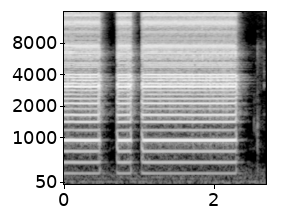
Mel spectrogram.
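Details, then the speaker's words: 1958 (owner thinks) Lionel 2383 Santa Fe F3AA diesel locomotive horn, bench-tested outside the shell after cleaning and adjusting the flapper angle, which sets pitch: strong, steady buzzing horn in three clean, even blasts. It works properly and sounds far better than before. "So, yeah, sounds way better than it did, and I can continue to play with it when it's back in the locomotive."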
